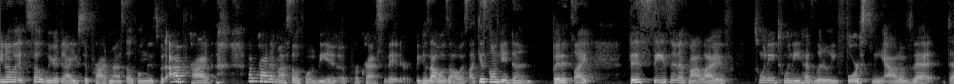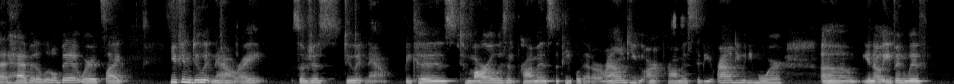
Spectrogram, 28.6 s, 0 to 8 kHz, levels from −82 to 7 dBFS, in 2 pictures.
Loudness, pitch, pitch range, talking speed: -29 LUFS, 165 Hz, 160-180 Hz, 185 wpm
